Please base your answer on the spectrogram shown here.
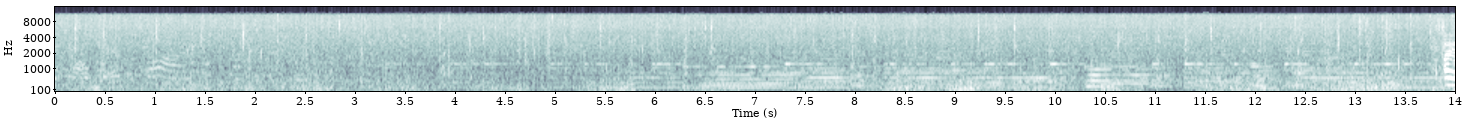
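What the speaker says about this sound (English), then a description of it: "Don't mind the rain." Steady rain patters in the medieval video game Kingdom Come Deliverance 2, a constant hiss of raindrops that runs underneath faint tonal music and distant voices.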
